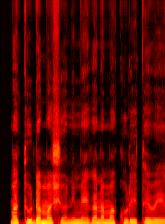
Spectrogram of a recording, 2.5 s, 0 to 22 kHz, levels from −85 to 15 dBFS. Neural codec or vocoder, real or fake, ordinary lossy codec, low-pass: vocoder, 44.1 kHz, 128 mel bands every 512 samples, BigVGAN v2; fake; none; none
